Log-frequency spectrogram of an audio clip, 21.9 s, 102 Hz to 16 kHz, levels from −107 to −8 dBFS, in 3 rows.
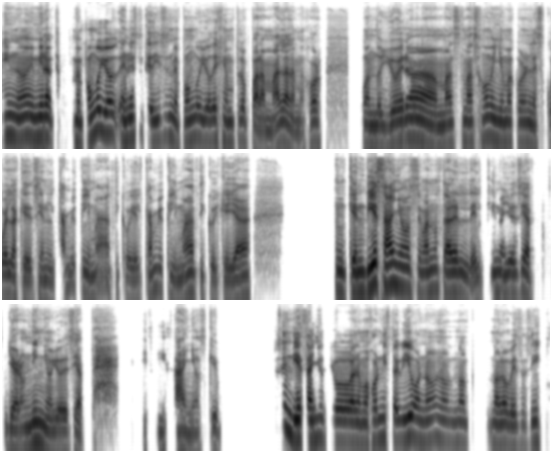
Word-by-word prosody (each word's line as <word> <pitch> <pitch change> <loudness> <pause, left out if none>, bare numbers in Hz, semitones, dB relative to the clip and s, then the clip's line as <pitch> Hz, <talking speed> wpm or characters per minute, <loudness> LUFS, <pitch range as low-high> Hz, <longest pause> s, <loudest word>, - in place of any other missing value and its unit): Sí, 160 +1 -2
no, 160 0 +1
y - - +1
mira, 155 +1 +6 0.3
me 130 -1 -2
pongo 165 +11 +2
yo, 175 -2 +5
en 140 0 0
eso 155 +5 -4
que - - 0
dices, 140 +4 -5
me 130 - -4
pongo 135 +4 -3
yo 135 -1 -2
de 140 - +2
ejemplo 135 -1 -7
para 95 -6 0
mal, 95 +7 -1
a 125 - +4
la - - -4
mejor, 120 +9 -6 0.5
cuando 115 -1 -4
yo 120 +4 -2
era 135 -4 +4
más 120 +3 -3
más 130 -1 -3
joven, 150 0 -3
yo 130 -1 -3
me 130 - -3
acuerdo, 130 0 -6
en 125 - -4
la 115 - -4
escuela, 120 +1 -2
que 110 - -5
decían: 100 +1 -8
"El 95 - -14
cambio 85 +1 -7
climático, 120 -4 -8
y 100 - -7
el 105 - -10
cambio 150 +4 -6
climático 120 +3 -5
y 100 - -12
que 100 0 -6
ya" 110 +3 +1 1.1
"y 140 -2 -3
que, 135 - +3
en 135 0 +2
10 175 +5 +10
años 165 -3 +7
se 140 - -7
va 130 - +1
a - - +3
notar 140 -2 +3
el 130 -4 -1
el 105 - -5
clima". 130 -1 -7
Y 125 - -5
yo 130 - -1
decía, 125 - -1 0.3
yo 115 -1 0
era 110 - +1
un 115 +1 -5
niño, 130 -5 0
yo 105 +1 -2
decía: 105 -1 -3 0.8
"en - - -25
10 100 0 -15
años 95 -1 -3
qué, 115 - -9 0.6
pues, - - -13
en 220 -5 +2
10 150 -1 +7
años 155 +1 +4
yo, 145 -1 +2
a 140 - +7
lo 135 - -1
mejor, 140 +3 -2
ni 160 - -5
estoy 145 - -2
vivo, 155 +1 +3
¿no?" 150 +3 -4
No 150 -2 -7
no 140 -1 -8 0.2
no 130 -1 -5
lo 130 0 -1
ves 125 0 -6
así. 135 +3 -8
130 Hz, 240 wpm, -25 LUFS, 115-145 Hz, 1.1 s, 10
